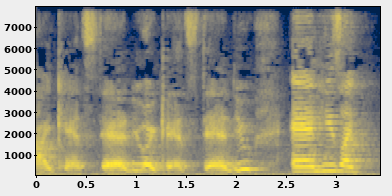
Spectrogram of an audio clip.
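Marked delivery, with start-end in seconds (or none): 0.0-2.2 acted very high sobbing outburst, tearful wailing scream. Recounting an argument with this guy, retelling screaming while crying. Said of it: "I'm screaming. I'm crying".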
